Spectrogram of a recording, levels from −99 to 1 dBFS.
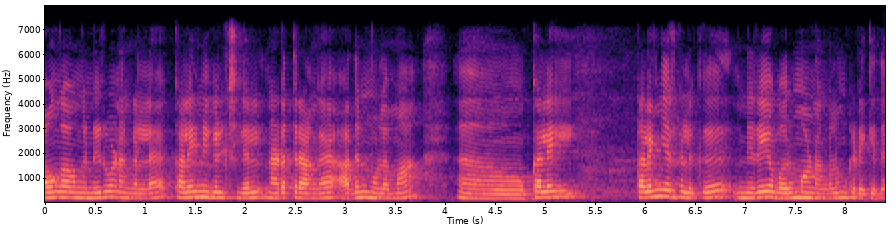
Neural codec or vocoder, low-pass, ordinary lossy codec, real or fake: none; 7.2 kHz; none; real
